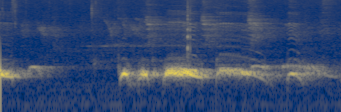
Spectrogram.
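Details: Spotted dove calling in the chụp chụp ô style, from Cần Thơ, Vietnam. A soft coo is followed by a short silence, then a full phrase of low stuttered notes leading into sustained, mellow cooing.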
